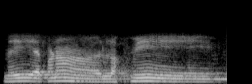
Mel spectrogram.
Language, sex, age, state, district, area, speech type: Odia, male, 18-30, Odisha, Khordha, rural, conversation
